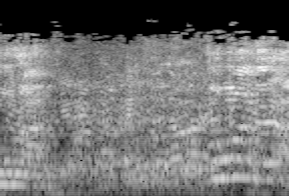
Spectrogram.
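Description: Chatter of several voices talking at once in a large hall.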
